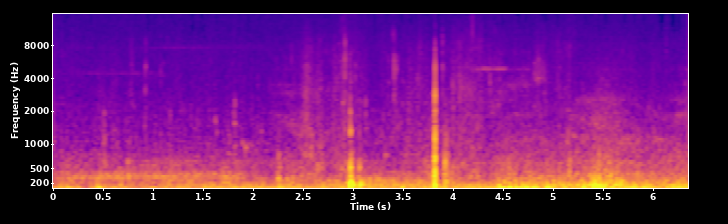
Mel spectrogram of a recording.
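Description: Wind buffeting the microphone on a moving kayak: a steady low rumble that grows stronger in the second half, with a few sharp clicks about three and four seconds in.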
